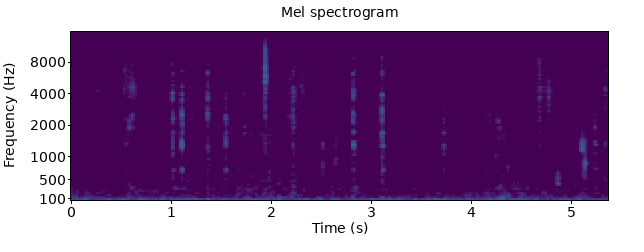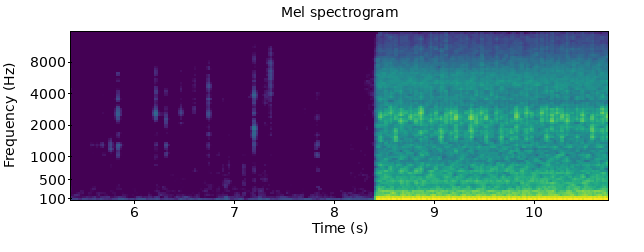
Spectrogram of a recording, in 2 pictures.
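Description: Faint clicks of a screwdriver turning the screws of the raw-water pump cover, then, about eight seconds in, a Yanmar 3YM30 three-cylinder marine diesel cuts in suddenly, running steadily at idle and loud.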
